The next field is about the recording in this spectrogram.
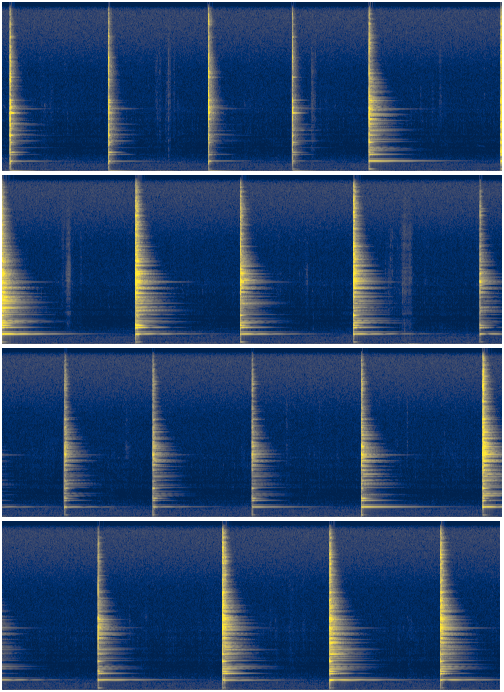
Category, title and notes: Sound effects > Objects / House appliances
High pitched metal impacts.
